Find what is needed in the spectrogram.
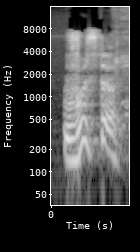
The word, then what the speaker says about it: Worcester: You're not pronouncing it right. Come on. – Do you have to say it? Worcester. – Worcester. – Quite right, Worcester.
